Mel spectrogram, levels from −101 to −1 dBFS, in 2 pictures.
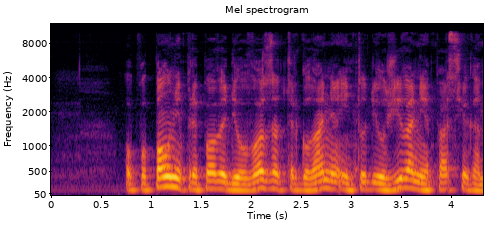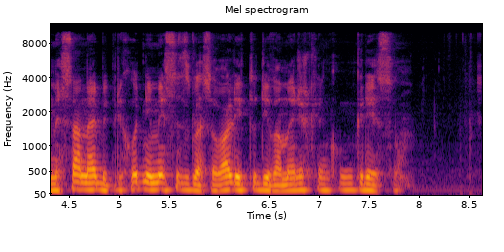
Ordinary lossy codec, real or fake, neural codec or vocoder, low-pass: none; real; none; 9.9 kHz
